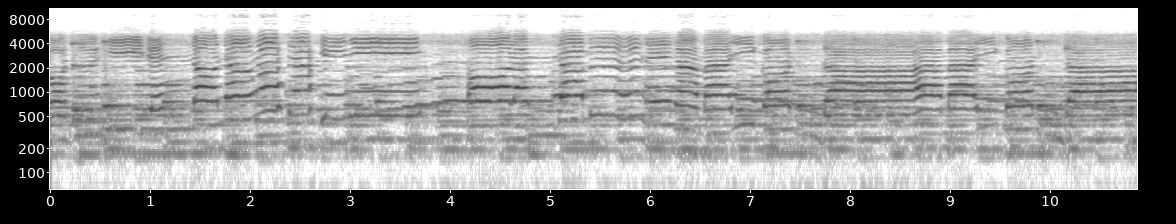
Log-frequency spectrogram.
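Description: A 78 rpm shellac record of a Japanese children's song played acoustically on an HMV Model 102 wind-up portable gramophone: a female voice sings the melody over instrumental accompaniment. The sound is thin and narrow, with no deep bass and little top.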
